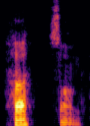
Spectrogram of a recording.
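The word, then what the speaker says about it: Hyeseong: I never get the pronunciation right. Hyesung Kim. What is it? – Hyesung. – Hyesung Kim. Mm-hmm.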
